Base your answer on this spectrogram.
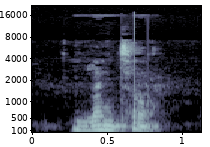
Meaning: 1. Any of several plants of the genus Lens, especially Lens culinaris, from southwest Asia, that have edible, lens-shaped seeds within flattened pods 2. The seed of these plants, used as food
- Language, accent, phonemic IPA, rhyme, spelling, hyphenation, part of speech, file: English, Southern England, /ˈlɛntəl/, -ɛntəl, lentil, len‧til, noun, LL-Q1860 (eng)-lentil.wav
